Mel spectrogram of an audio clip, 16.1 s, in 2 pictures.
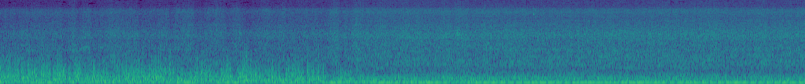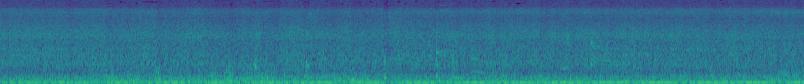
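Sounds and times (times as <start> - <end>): train running rumble: 0.0 - 16.0
wind buffeting microphone: 0.0 - 16.0.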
